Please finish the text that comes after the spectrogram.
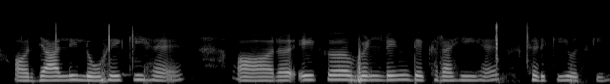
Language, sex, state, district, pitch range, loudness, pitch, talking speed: Hindi, female, Bihar, Jamui, 185-205 Hz, -31 LUFS, 195 Hz, 130 wpm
